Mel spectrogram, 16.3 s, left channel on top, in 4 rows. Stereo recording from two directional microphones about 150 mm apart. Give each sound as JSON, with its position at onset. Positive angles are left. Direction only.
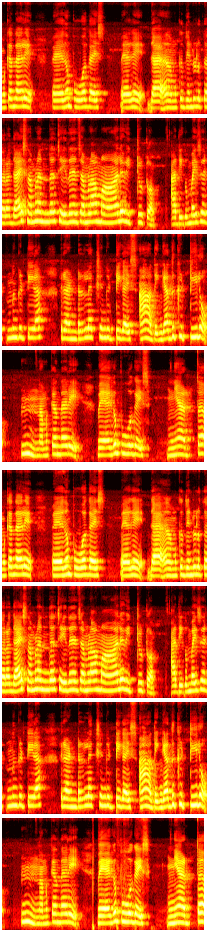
{"t": 0.0, "sound": "a woman's voice", "side_deg": -5}
{"t": 0.9, "sound": "a woman's voice", "side_deg": -25}
{"t": 15.7, "sound": "a woman's voice", "side_deg": -25}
